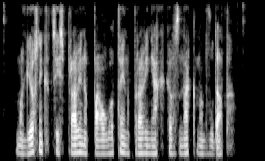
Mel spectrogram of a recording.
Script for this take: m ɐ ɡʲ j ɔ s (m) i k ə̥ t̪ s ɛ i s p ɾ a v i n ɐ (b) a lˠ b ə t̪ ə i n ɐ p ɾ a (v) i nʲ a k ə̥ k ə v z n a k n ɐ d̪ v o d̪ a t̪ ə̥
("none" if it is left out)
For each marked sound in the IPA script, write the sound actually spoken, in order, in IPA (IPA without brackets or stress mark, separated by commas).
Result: n, p, v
